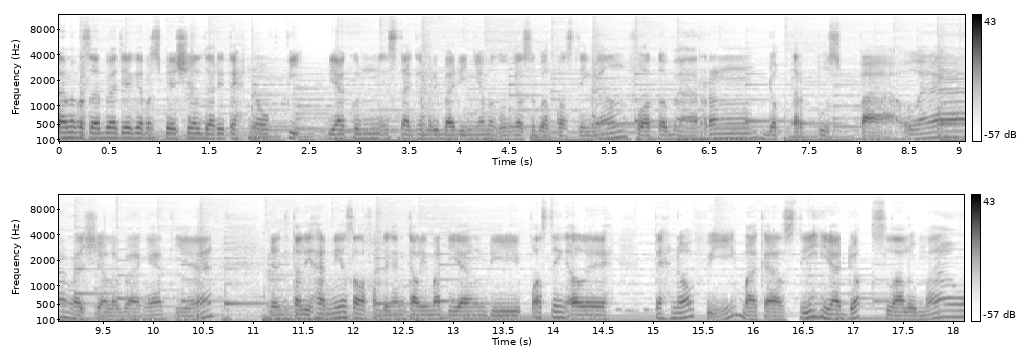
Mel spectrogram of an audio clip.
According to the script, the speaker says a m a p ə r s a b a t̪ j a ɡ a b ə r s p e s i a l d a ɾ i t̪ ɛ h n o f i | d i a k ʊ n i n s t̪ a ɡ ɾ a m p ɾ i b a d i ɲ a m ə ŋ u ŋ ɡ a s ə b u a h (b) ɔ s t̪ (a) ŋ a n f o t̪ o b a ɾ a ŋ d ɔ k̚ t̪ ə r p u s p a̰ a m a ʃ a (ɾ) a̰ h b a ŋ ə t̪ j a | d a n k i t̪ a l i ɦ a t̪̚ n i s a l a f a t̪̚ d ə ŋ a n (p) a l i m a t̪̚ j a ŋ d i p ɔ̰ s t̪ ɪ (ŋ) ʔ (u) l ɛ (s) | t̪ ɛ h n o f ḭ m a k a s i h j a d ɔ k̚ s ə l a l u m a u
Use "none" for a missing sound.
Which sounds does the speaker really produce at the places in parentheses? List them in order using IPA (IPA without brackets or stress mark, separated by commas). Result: p, i, l, k, ŋ, o, h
